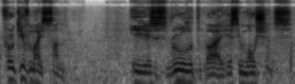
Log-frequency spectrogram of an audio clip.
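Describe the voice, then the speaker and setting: A slow, grave older Norse king. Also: on the low side, fairly bright tone, slight background noise. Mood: apologetic. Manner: solemn, oratorical. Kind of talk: dramatic scripted game acting. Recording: echoey hall with music underneath.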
